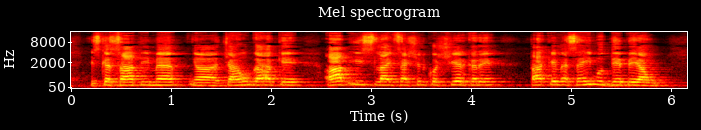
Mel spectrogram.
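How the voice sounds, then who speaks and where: Monotone and flat, a man speaks at a fairly slow pace in a high pitch. Noticeable background noise runs behind him. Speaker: teacher union activist. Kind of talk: live stream address. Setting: live online session. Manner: halting, many fillers.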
